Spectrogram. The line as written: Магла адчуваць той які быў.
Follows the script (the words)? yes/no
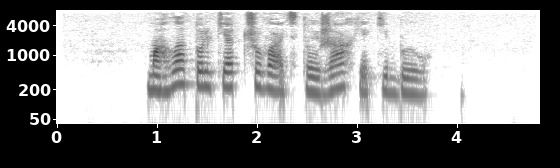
no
